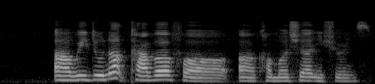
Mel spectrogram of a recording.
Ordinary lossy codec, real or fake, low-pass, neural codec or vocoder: none; real; none; none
